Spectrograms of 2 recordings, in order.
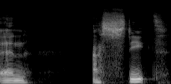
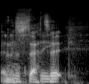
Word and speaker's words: aesthete: because he is quite an aesthete. Is that how you say it? An aesthetic? An aesthete, yeah.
